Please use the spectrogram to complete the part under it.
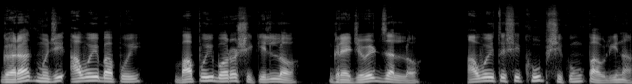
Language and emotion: Goan Konkani, neutral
